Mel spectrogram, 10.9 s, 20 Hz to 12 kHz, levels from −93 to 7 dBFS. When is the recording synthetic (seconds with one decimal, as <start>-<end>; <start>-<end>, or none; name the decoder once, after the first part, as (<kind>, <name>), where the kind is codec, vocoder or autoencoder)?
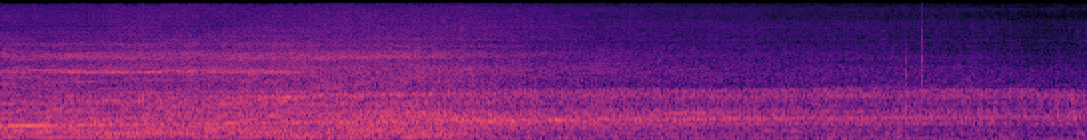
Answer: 0.0-3.2 (codec, SNAC)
